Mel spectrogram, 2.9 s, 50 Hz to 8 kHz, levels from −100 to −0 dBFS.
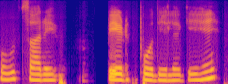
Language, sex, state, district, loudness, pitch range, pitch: Hindi, female, Uttar Pradesh, Shamli, -18 LUFS, 195-225 Hz, 205 Hz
